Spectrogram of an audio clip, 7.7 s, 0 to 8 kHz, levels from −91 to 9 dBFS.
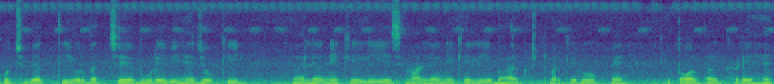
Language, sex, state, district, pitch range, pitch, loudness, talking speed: Hindi, male, Rajasthan, Bikaner, 135-140 Hz, 140 Hz, -17 LUFS, 210 wpm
